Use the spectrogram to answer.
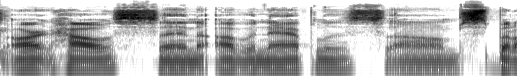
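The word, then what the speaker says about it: Art Haus: Art House okay but it's spelled h-a-u-s okay so it's Art House and of Annapolis um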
